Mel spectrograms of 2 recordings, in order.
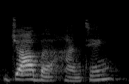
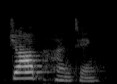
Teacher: more words that have a stop followed by another consonant remember hold it don't release the final stop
